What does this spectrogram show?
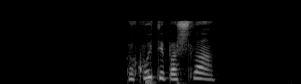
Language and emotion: Russian, angry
